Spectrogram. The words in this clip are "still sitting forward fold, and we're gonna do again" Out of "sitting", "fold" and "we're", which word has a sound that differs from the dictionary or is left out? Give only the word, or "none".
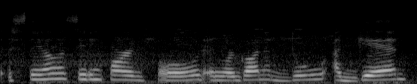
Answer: none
